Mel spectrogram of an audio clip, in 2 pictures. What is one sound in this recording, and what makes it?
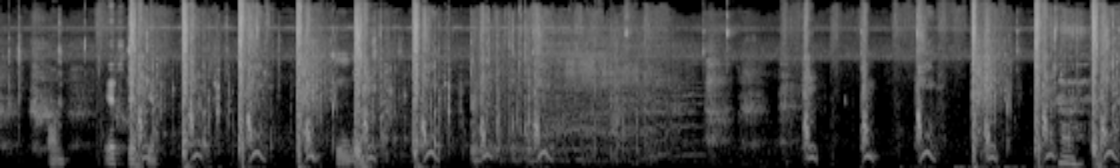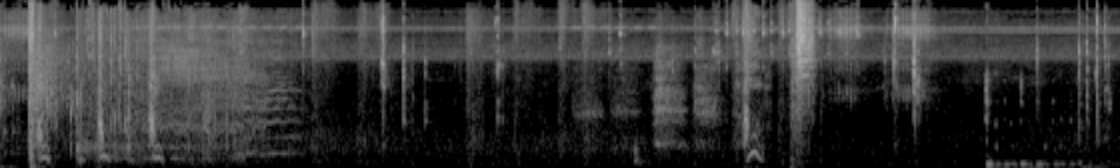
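A pickaxe strikes a tree trunk with sharp, repeated thuds.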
